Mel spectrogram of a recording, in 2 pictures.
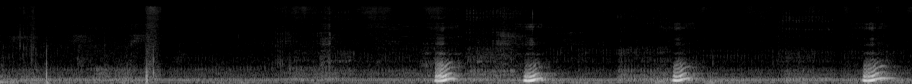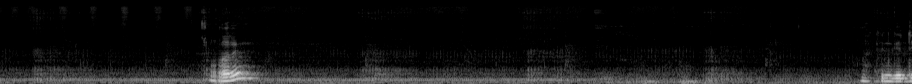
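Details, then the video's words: D'ouren, an orange tabby kitten and Calici virus survivor, purrs loudly while being petted, recorded July 2020: a continuous low steady purr under the whole clip, broken by several short rising bursts, likely voice sounds. "Loves Being Petted Purring Loudly"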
